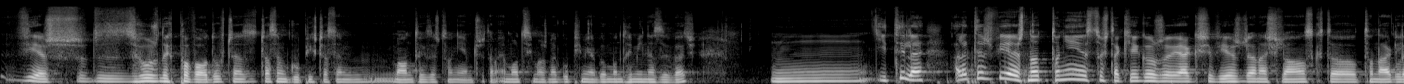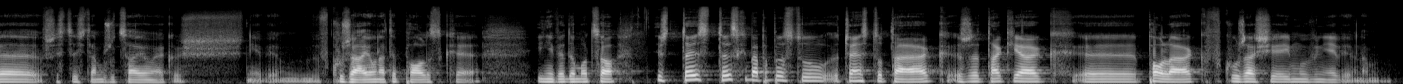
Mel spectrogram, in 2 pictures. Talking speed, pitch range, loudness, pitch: 165 wpm, 115-150 Hz, -18 LUFS, 125 Hz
